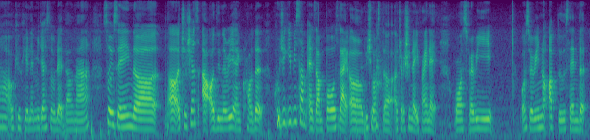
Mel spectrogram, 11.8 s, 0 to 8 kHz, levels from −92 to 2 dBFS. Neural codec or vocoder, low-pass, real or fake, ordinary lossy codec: none; none; real; none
